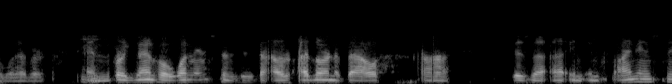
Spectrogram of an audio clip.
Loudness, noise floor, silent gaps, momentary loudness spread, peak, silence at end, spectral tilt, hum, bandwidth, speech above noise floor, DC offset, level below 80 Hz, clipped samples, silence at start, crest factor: -32 LUFS; -73 dBFS; none; 11 LU; -12 dBFS; 0 s; -6.5 dB/octave; none; 4 kHz; 42 dB; under 0.1%; -66 dBFS; under 0.1%; 0 s; 20 dB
